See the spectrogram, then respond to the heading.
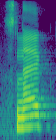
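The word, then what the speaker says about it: snack: कोई आवाज़ ही नहीं बना रहा है, सी साइलेंट है। नेक्स्ट वन है स्नैक, हैक, हैक में भी जो लेटर सी है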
